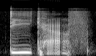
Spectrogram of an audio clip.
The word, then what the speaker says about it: decaf: slipped slip sleep decaf we start with the d as the stressed syllable decaf paper pay your tongue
